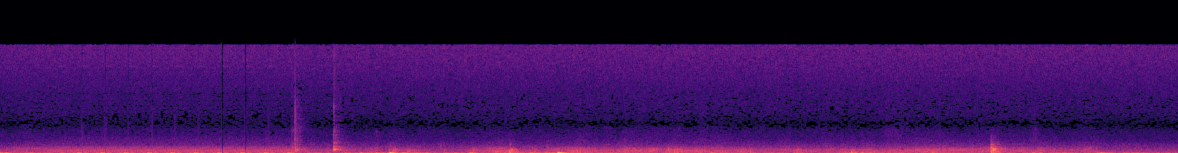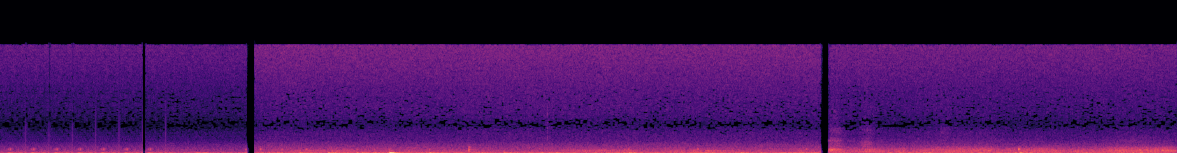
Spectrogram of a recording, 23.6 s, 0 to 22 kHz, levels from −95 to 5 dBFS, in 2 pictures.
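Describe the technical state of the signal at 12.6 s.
A scratch on the disc is throwing the laser back one track on each turn, so from 12.04 to 13.44 s the player is a CD stuck on one turn. The same 0.23 s slice repeats six times, each jump marked by a brief mute, giving a fast, even stutter.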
